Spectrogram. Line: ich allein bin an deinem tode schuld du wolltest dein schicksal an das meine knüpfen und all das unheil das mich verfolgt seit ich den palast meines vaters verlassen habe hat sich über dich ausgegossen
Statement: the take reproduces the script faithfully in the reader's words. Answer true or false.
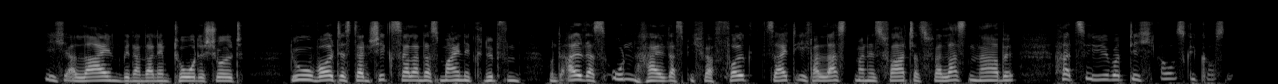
false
